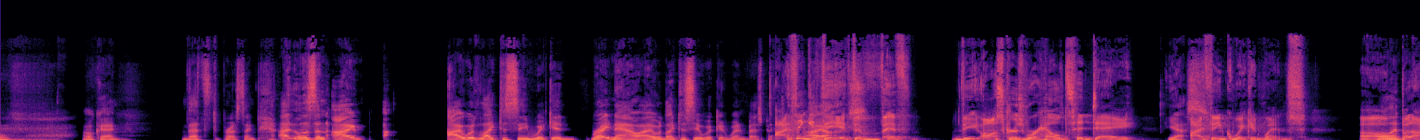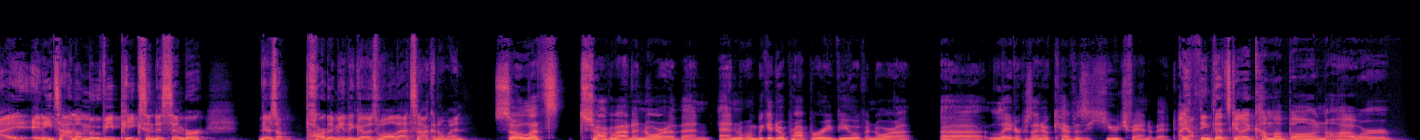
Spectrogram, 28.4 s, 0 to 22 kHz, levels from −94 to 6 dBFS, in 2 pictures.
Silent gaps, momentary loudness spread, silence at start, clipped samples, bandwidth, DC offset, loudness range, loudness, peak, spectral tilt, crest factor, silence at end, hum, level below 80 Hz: 1.63-1.82 s, 4.06-4.47 s, 13.47-13.60 s, 19.95-20.00 s, 23.45-23.59 s; 10 LU; 0 s; under 0.1%; 16.5 kHz; under 0.1%; 3 LU; -28 LUFS; -12 dBFS; -4 dB/octave; 16 dB; 0.25 s; none; -62 dBFS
